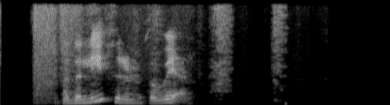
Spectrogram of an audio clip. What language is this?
Icelandic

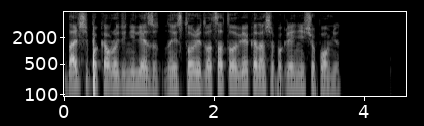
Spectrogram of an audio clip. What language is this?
Russian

